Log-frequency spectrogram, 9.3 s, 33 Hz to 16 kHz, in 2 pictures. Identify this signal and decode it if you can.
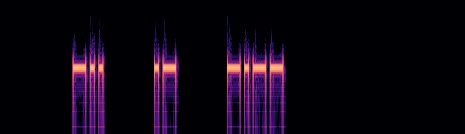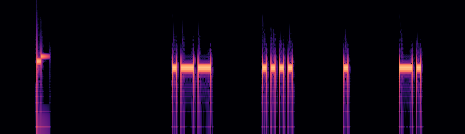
Morse code, heard as a keyed tone, about 28 wpm, spaced as for 13 wpm, 700 Hz. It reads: DAY WHEN
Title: 4x Character Spacing - Top 100 Words - 28wpm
